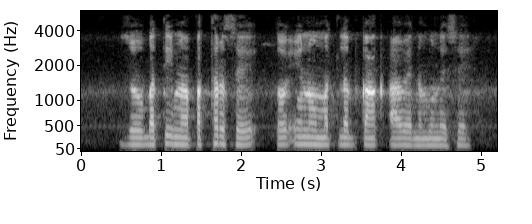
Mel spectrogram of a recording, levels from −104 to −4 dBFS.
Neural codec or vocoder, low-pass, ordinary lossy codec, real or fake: none; 5.4 kHz; Opus, 64 kbps; real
